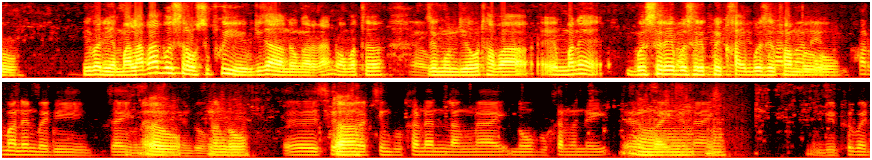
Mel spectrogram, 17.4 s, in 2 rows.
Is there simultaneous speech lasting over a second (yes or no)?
yes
